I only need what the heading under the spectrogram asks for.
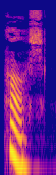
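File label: "harsh", British; Crime and punishment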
